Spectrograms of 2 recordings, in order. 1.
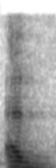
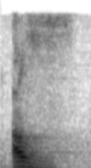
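صوت الزاي خفيف ومرقّق. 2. صوت الزاي ثقيل ومفخّم. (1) "ما بيقولهاش إيه يعني أز" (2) "لا بيقول إيه أز"

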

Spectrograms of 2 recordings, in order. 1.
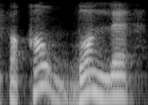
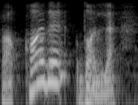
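يندمج صوت الدال في الصوت الذي يليه. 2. يُنطق صوت الدال بوضوح ومنفصلًا. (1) "ورش ليه يقول فقد ضل هكذا" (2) "بالاظهار"

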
